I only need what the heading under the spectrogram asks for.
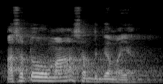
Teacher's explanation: यहाँ पर जो माँ शब्द पढ़ा गया है उसका जो स्वर है वो उदात्त है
